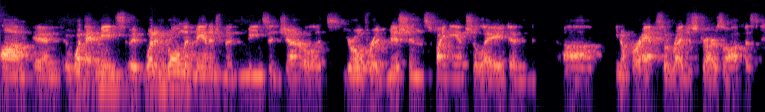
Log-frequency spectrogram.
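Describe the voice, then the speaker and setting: A man with a Chicago accent speaks at a medium pitch. His pace is moderate. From US Midwest, Chicago. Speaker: university admissions director. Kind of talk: interview. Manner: hesitant, many fillers.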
